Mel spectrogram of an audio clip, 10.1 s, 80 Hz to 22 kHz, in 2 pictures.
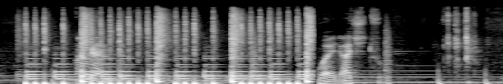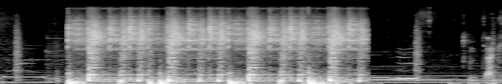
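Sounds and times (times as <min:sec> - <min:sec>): breakbeat drum loop: 0:00.0 - 0:03.2, 0:05.7 - 0:08.7.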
